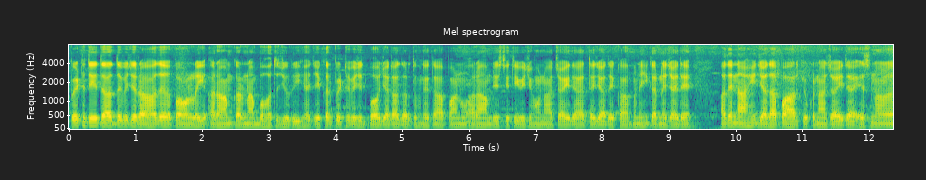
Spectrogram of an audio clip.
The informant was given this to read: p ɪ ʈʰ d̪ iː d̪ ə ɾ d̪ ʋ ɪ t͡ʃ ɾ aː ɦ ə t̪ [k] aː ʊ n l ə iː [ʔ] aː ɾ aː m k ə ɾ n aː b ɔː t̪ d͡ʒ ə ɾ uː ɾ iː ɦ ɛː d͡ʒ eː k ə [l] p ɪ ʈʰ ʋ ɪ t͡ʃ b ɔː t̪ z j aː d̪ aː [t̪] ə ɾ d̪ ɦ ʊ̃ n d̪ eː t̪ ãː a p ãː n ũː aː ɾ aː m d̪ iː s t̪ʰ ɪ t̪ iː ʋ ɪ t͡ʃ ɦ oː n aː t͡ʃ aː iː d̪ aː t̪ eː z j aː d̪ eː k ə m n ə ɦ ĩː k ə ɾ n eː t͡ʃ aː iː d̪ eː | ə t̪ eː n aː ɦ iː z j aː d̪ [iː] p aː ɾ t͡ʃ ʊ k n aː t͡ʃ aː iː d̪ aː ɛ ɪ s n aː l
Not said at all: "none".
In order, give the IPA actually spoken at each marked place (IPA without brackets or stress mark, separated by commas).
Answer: p, ʔ, ɾ, d̪, aː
